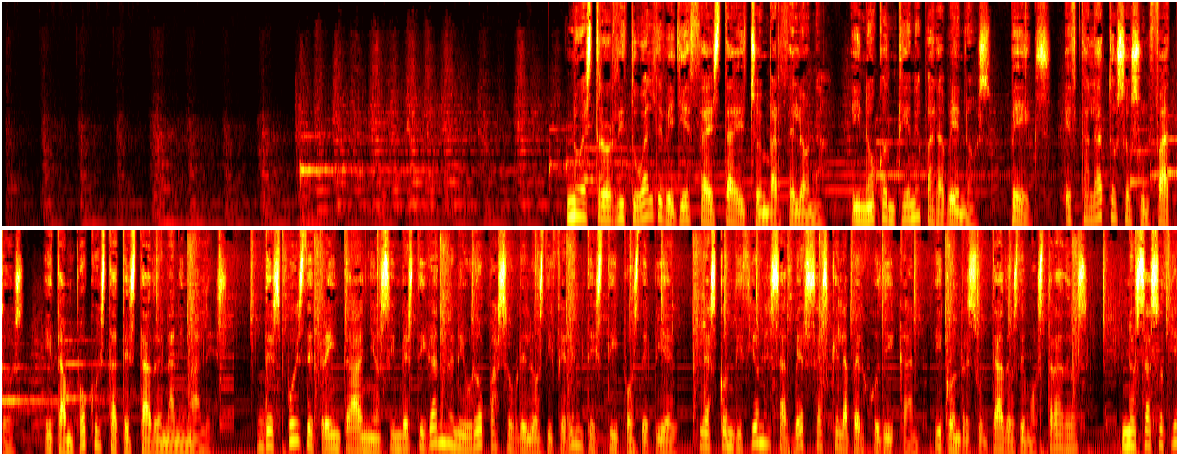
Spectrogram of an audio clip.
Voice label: Corporate

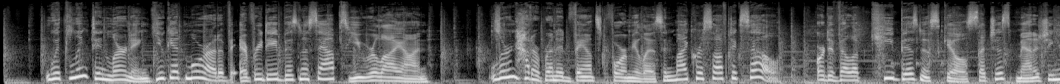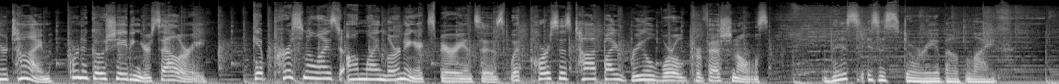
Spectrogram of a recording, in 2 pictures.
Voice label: Corporate Narration

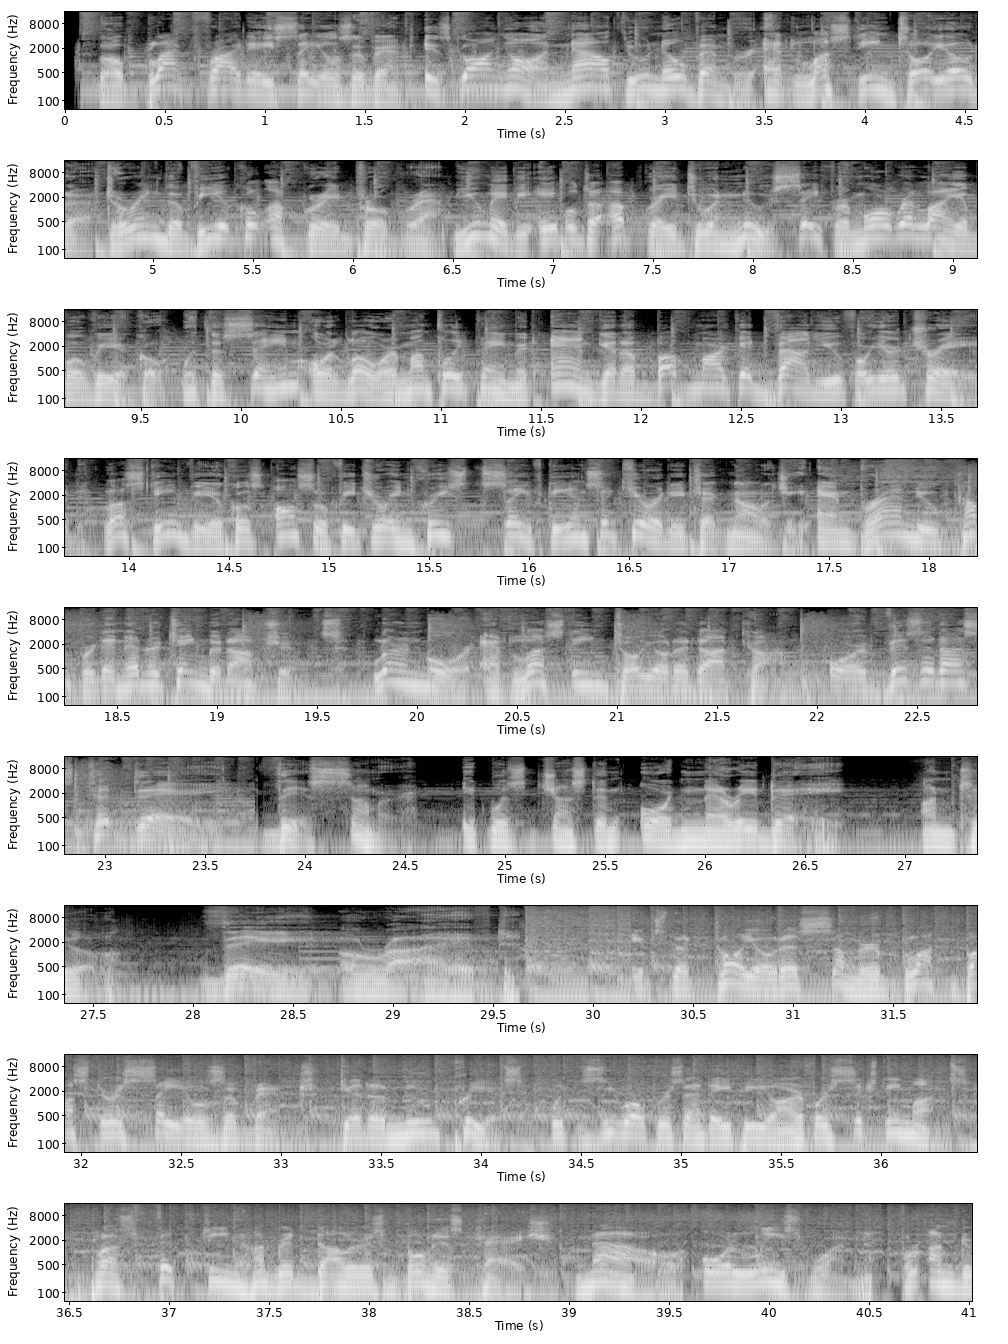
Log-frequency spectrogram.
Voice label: Car Dealer

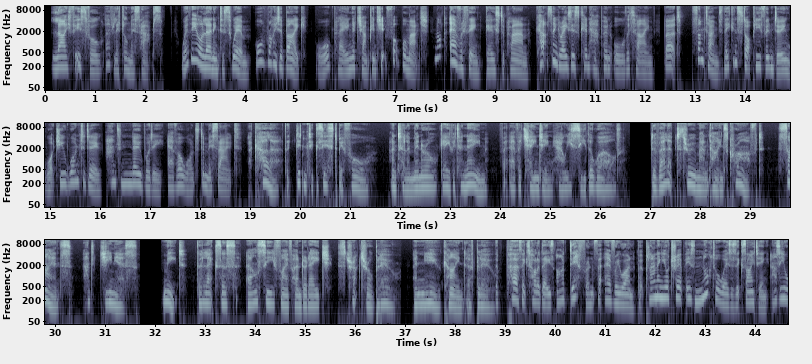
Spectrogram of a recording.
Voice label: Narration reel

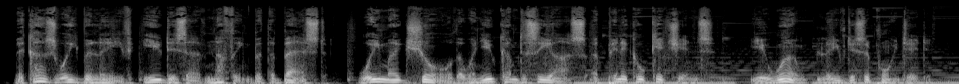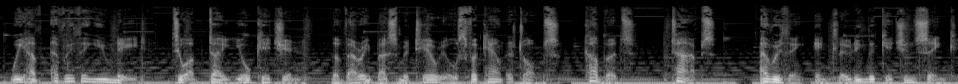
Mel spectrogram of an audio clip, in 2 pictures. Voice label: london voice tv

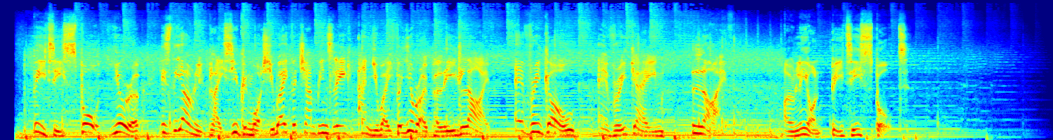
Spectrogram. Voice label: ENG ad

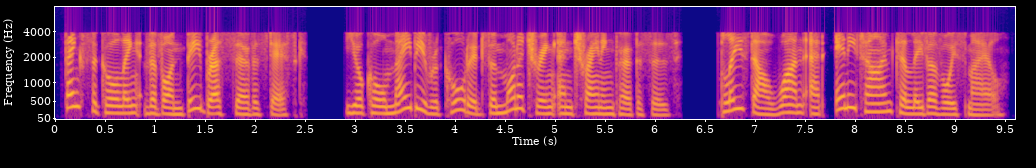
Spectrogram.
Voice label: IVR professional

